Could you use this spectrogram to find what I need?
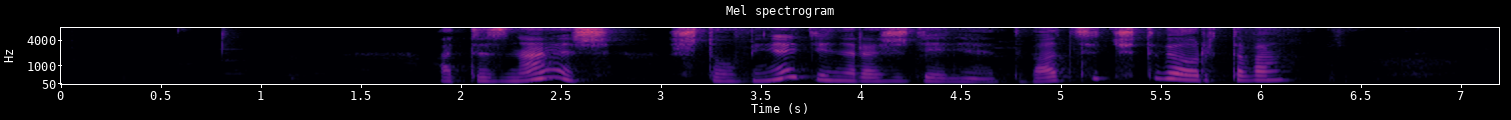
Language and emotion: Russian, positive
